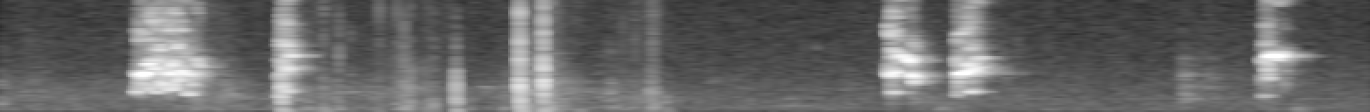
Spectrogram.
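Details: Scratchy chirps, clicks and a few sharp high notes from five caged rosy-faced lovebirds beside a window, the orange-faced, green-bodied birds calling in scattered bursts.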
